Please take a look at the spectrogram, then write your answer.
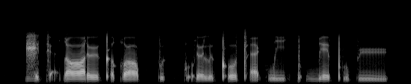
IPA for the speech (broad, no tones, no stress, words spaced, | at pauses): ʐikæ̰ɗɑːɾø kʼɯqʷɑːpːɯkːo̰ ɾølɯkʼo tʼækwi k͡po̰ɡ͡be pʼupy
